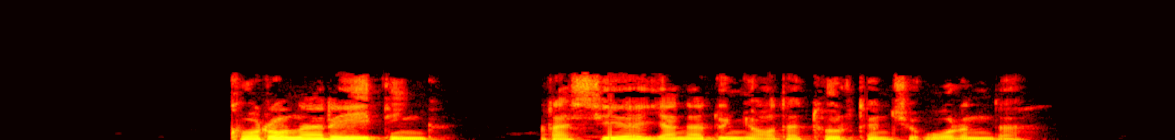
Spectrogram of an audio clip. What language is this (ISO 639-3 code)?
uzb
